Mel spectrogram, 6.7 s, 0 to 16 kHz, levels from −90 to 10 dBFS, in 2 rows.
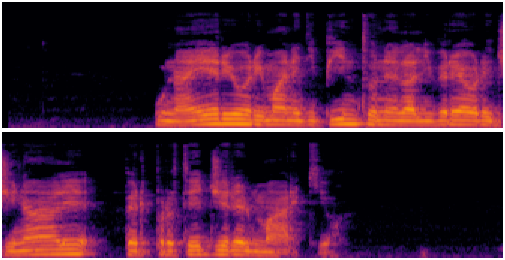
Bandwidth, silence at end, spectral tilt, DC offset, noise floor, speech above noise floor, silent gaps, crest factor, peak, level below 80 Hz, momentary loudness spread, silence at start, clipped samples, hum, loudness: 11 kHz; 1.1 s; -7.5 dB/octave; under 0.1%; -66 dBFS; 46 dB; none; 16 dB; -6 dBFS; -54 dBFS; 9 LU; 1 s; under 0.1%; none; -21 LUFS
